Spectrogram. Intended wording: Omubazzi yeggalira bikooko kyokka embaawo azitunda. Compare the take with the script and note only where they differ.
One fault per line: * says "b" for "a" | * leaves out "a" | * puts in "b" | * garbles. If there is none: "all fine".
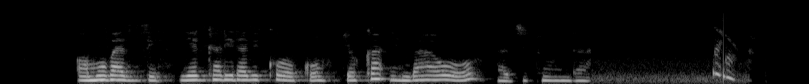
all fine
